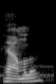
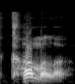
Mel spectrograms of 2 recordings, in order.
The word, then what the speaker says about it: Kamala: I thought it was Kamala. He said it wrong. Yeah, one lady told me how to pronounce it was like comma with a la.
